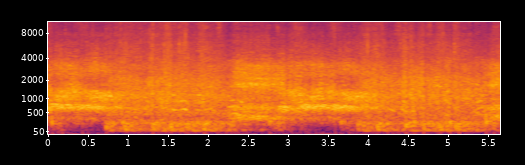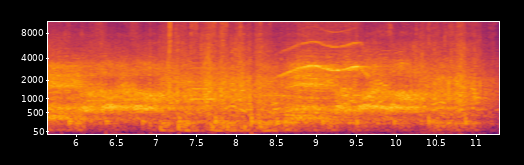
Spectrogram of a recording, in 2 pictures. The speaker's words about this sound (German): Ja, und ob er da gespielt hat oder nicht, das war den HFC-Fans im Stadion auch fast egal, würde ich sagen. Die waren einfach nur froh, dass Niklas Kreuzer wieder da war und haben das auch lautstark zum Ausdruck gebracht.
